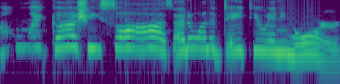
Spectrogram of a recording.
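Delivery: put-on high, shrieking scream, all alarm. Retelling how a girl screamed on being seen: imitating someone screaming. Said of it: "she was screaming".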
